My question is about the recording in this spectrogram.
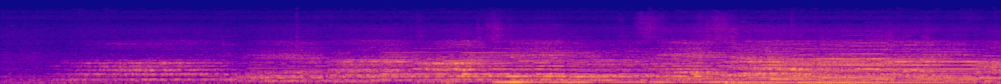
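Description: A large men's chorus singing, swelling from a soft start to full volume over the first few seconds.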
